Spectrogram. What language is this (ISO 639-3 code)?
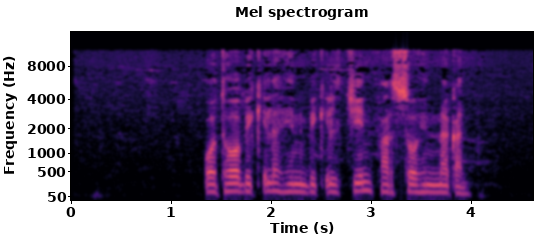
orm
